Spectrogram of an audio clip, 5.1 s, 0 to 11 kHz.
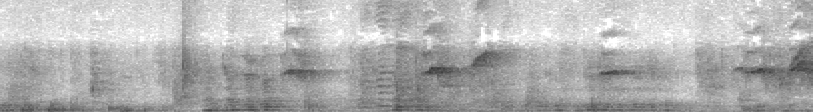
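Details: Black goats on a farm in Gimhae, South Korea, settled in a new birthing pen, recorded 28 February 2019; several low, nasal bleats spaced a second or more apart amid barn clatter and high, thin chirps.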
